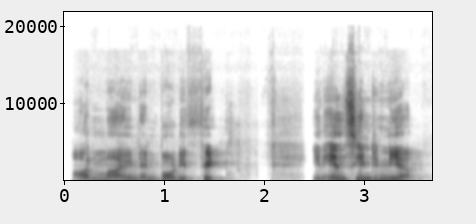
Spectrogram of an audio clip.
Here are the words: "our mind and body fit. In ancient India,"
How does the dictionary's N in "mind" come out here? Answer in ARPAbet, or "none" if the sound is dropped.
N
